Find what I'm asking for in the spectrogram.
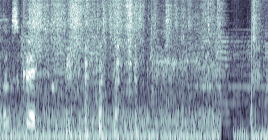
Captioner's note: laughter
